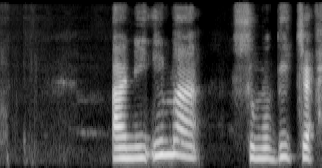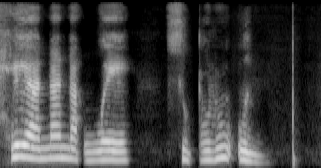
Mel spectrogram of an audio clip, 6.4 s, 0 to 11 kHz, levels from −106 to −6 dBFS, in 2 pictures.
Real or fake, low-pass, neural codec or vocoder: fake; 9.9 kHz; codec, 44.1 kHz, 2.6 kbps, SNAC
